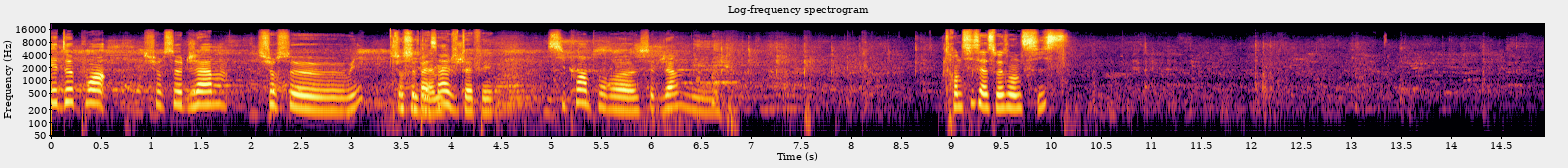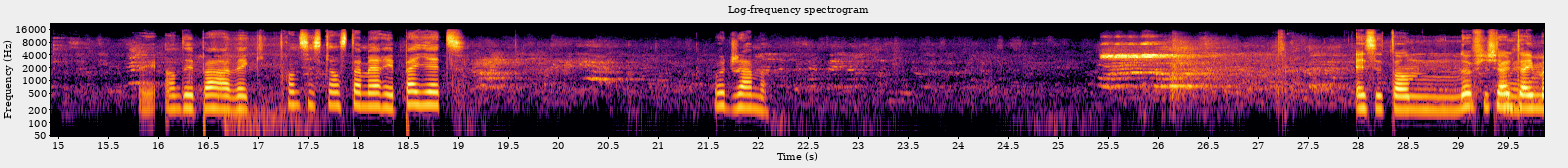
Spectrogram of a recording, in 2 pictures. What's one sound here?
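Roller skate wheels roll and scrape on a hard floor.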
